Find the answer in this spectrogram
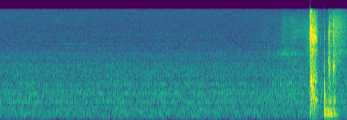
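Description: Steady room noise with a faint hum, broken near the end by one sharp click or knock.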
